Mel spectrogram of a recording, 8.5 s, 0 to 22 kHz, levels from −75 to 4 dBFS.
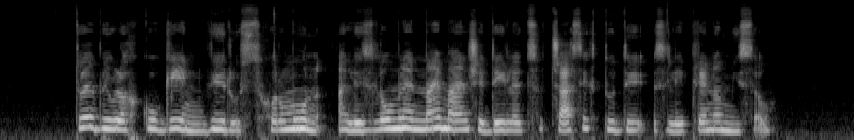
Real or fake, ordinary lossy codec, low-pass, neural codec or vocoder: fake; none; 19.8 kHz; vocoder, 44.1 kHz, 128 mel bands every 256 samples, BigVGAN v2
